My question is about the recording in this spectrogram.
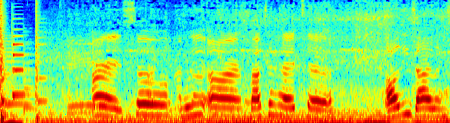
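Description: Music with a beat cuts off about half a second in. Then people talk over a steady low vehicle engine hum.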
